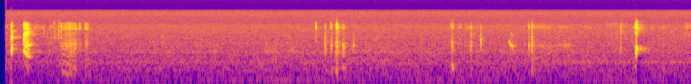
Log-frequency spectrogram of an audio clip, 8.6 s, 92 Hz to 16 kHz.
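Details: Baby almost 2 weeks old with hiccups: repeated short sharp hiccups every few seconds, about four bouts, with faint babbling.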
